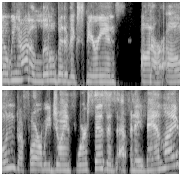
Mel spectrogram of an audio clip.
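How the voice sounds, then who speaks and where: In a Canadian accent, a woman with a plain, everyday voice talks at a fairly slow pace, at medium pitch with ordinary pitch variation, in a dry, close sound with no echo. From Ontario, Canada. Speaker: van life podcaster. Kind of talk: casual chat.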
